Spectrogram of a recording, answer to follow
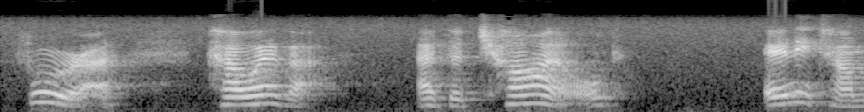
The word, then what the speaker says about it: Furer: of course Adam's uh surname is actually fur f u r e r his grandfather was a Swiss German now his name is pronounced fura however as a child anytime we went any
